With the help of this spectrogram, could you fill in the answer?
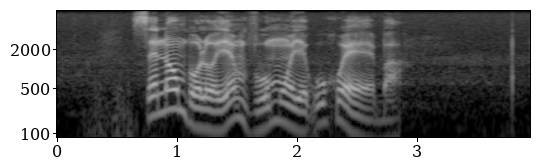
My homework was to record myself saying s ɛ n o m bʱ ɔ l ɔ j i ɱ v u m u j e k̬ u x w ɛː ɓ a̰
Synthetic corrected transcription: s ɛ n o m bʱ ɔ l ɔ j e ɱ v u m ɔ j e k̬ u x w ɛː ɓ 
